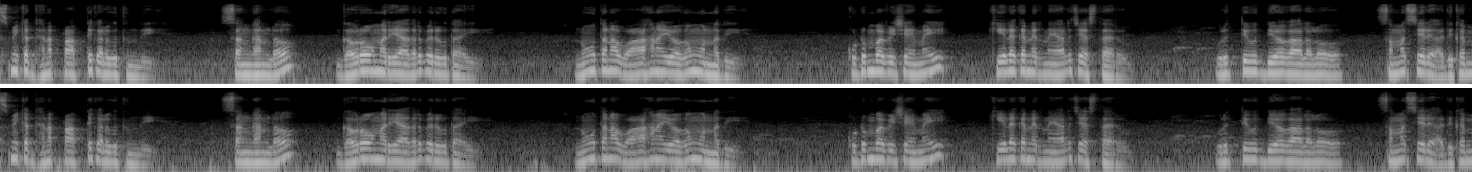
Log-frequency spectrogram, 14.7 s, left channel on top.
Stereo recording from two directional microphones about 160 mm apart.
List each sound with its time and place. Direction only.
0.0 s speech: 10° left (ahead or behind)
5.8 s speech: 15° left (ahead or behind)
8.5 s speech: 15° left (ahead or behind)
